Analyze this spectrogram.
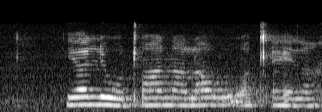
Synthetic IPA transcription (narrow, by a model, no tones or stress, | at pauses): jalɪʊtʼwanalaʊɔt͡ɬʼɛːla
